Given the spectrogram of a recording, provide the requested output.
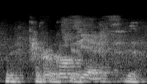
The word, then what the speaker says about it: Prokofiev: So how do I pronounce Prokofiev? – Prokofiev. Yeah.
